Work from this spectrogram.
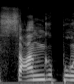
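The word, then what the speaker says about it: Tsangpo: तंगपो लिखा है ना लेकिन वहां पर ता साइलेंट होता है। आधा ता जो है वो साइलेंट होता है। सांगपो नदी कहते हैं। इसको पढ़ते कैसे हैं? सांगपो नदी। ऑप्शन नंबर ए सांगपो नदी के नाम से। जैसे सुनामी होती है। सुनामी की स्पेलिंग टी से शुरू होती है। लेकिन टी जो है वह साइलेंट रहता है। सुनामी पढ़ते हैं अपन। ठीक है? ऐसे ही सांगपो पढ़ते हैं।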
